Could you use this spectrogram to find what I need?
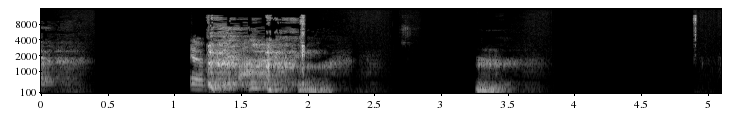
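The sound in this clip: Throat clearing: a few rough, throaty bursts separated by silence, with one long rasping effort in the middle and a shorter gruff one after it.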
